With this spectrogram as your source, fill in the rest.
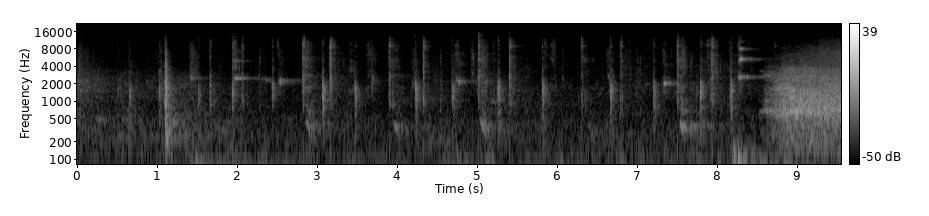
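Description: A ping-pong ball clicks rapidly back and forth across a table.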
